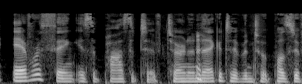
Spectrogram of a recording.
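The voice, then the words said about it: Put-on American accent. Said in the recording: “I don't know why I've affected an American accent there”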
